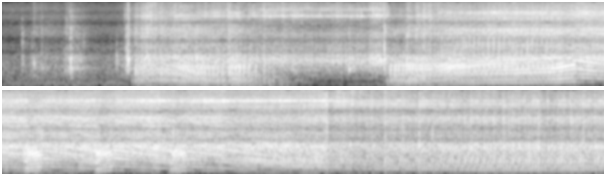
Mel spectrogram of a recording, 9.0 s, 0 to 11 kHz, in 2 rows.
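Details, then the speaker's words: Stihl 026 chainsaw after carburetor cleaning and high/low screw retune, restarted after 15 minutes cooling: fires on first pulls, blips through a few quick rising revs, then settles into a steady, even idle without stalling. "i'm going to wait a few minutes and start it up again just make sure it idles properly and i think we got it fixed"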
